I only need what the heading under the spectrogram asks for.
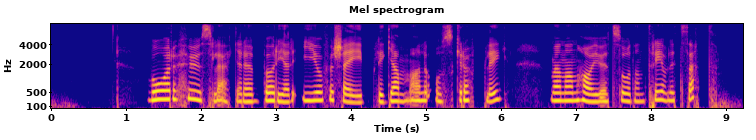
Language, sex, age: Swedish, female, 20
